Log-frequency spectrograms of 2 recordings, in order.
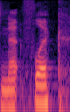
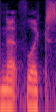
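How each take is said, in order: First: The word ends with a plain k sound. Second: The word ends with a ks sound.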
